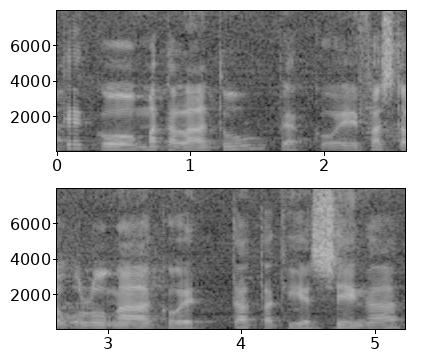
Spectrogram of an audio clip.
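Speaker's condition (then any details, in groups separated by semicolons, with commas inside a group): No condition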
